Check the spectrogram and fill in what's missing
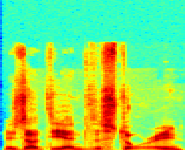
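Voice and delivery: low questioning animal character; low-pitched rat, question lifting at the end; voiced Water Rat. Water Rat's dialogue in story.

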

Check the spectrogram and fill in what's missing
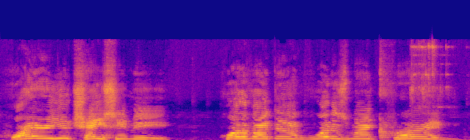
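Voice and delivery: aggrieved questions, pitched high; pleading protest. A narrator's reading. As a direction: protest your innocence to the king. David pleads with the pursuing king.

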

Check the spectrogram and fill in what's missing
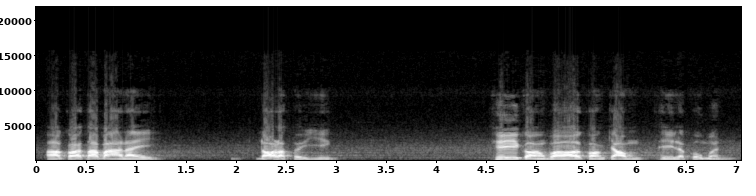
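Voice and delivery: ordinary talk

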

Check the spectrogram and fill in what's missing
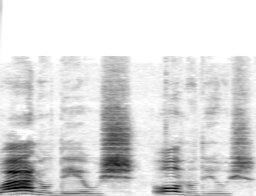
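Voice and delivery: drawn-out despair. Real, not acted. Panicking at hard question.

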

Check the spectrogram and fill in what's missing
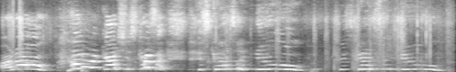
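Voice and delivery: high, loud laughing yell; laughing panic shout. Real, not acted. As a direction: shriek it while laughing. Found by seeker, laughing panic.

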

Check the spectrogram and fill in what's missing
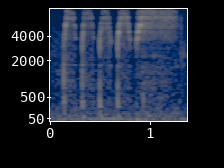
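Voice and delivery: whispered secret into an ear; whispering. A narrator's reading. Bastoncello whispering into the ant's ear, whisper. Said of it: "gli sussurrò qualcosa".

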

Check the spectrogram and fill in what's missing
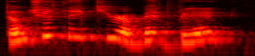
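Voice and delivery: lightly voiced fairy, teasing; a hint of an impish fairy. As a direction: tease her like a cheeky fairy. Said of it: "Fawn raised her eyebrows".

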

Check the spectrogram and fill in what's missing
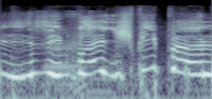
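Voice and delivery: high, very slow mock French accent. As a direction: put on a drawn-out squeaky French accent. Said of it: "can you do the Frenchman's accent".

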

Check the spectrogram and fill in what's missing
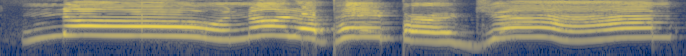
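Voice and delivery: loud, high wail, half sung; anguished cry. Acted. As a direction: cry out in hammed-up despair. Paper cries out in dismay.

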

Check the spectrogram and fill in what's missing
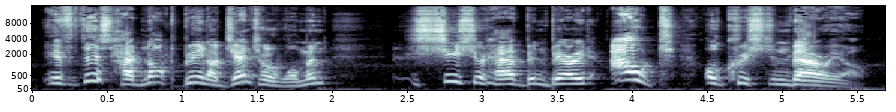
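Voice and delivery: lightly voiced comic gravedigger; a hint of a rustic Shakespeare figure; second clown. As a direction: answer firmly as the other clown.

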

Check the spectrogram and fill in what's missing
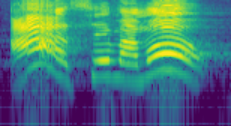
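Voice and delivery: loud, high, drawn-out jeer; acted collective holler; crowd outcry. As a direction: exclaim like a whole planeload reacting. Whole plane reacts aloud.

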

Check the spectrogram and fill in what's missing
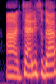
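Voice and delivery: usual speaking voice

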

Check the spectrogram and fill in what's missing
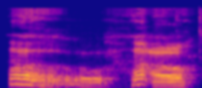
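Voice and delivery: plain reading voice

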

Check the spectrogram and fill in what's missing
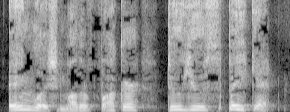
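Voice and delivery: high shrieking mock yell; hammed-up movie shout; Samuel L. Jackson yell. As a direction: screech it in his face. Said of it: "Samuel L. Jackson yelled in my face".

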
